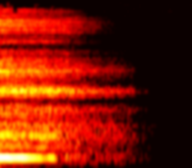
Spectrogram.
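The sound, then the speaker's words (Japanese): A deep sighing breath out during a medical chest examination with a stethoscope, strong at first and then fading smoothly to silence over about a second. “息を大きく吸って、吐いて、吸って、”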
